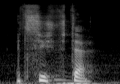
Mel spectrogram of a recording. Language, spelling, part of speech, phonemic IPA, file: Swedish, syfte, noun, /²sʏftɛ/, Sv-syfte.ogg
- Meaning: 1. intention 2. purpose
